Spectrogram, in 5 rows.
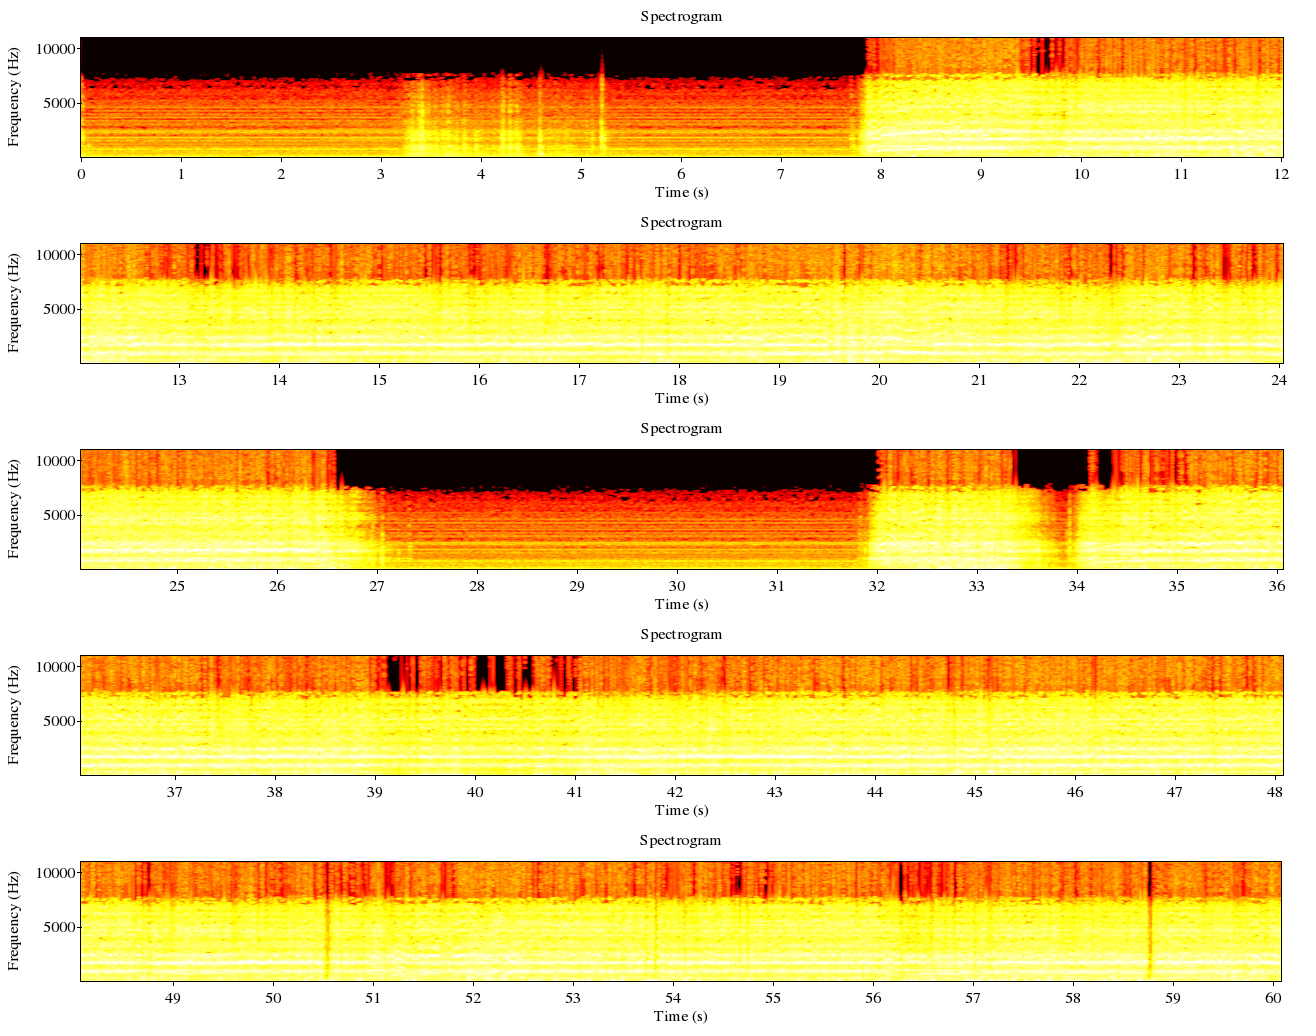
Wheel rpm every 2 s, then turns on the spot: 10, 10, 10, 10, 180, 210, 230, 220, 220, 230, 250, 230, 220, 70, 0, 0, 120, 170, 230, 230, 230, 230, 230, 240, 230, 220, 230, 230, 190, 210.
2-4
